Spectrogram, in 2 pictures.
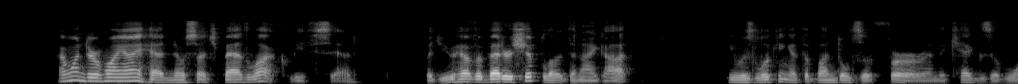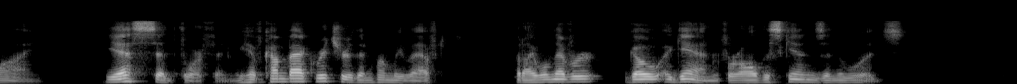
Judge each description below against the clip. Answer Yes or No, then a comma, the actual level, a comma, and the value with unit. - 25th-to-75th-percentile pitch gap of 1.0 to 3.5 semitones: No, average, 4.7 semitones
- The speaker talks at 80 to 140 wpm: No, average, 170 wpm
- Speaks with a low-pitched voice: Yes, low, 105 Hz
